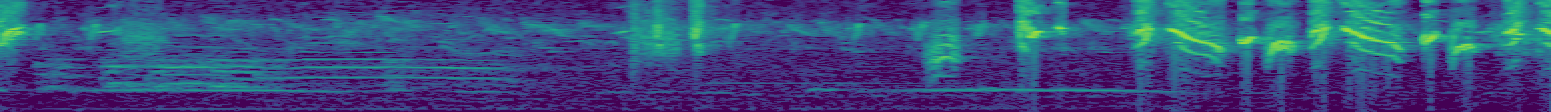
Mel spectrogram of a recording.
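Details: Oriental magpie-robin giving fighting song. Soft, drawn-out low tones and murmurs come first, then loud twisting whistled phrases in quick succession toward the end.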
